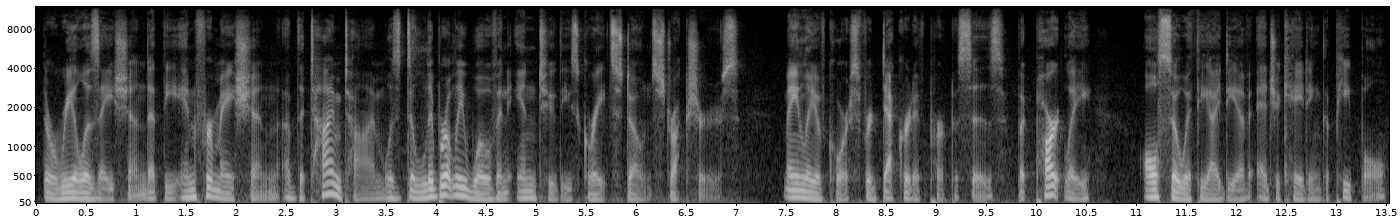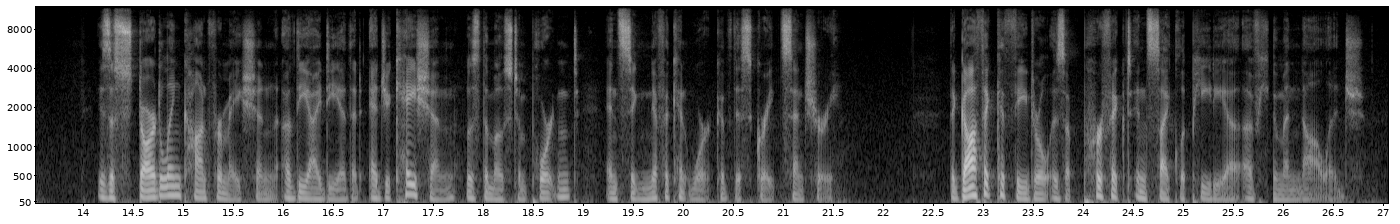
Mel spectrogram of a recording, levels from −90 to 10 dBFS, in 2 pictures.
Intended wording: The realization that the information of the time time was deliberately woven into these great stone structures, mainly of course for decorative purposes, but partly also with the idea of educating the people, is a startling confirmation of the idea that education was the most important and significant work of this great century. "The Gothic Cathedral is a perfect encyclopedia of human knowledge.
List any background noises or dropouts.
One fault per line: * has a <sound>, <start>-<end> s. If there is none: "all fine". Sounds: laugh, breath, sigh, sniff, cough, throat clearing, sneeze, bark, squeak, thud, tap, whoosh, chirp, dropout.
* has a dropout, 25.8-25.9 s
